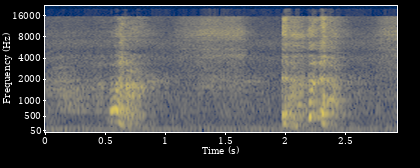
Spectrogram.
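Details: Girl with burning mouth, throat and stomach starts getting mild hiccups: sudden short catching sounds, one single and a quick cluster of two or three, with slight cough.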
